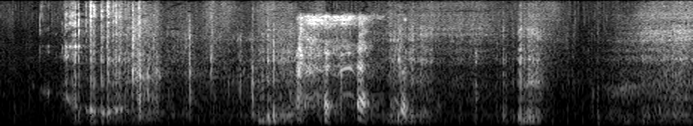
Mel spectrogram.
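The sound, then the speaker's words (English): Loud crunching of someone biting and chewing a crisp buffalo-flavored Keto Crunch snack, a continuous run of sharp brittle cracks and munches with no talking. “Oh, there's no dead air. We hear the crunching.”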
